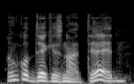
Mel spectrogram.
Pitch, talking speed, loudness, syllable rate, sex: 160 Hz, 225 wpm, -16 LUFS, 5.5 syllables/s, male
